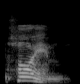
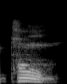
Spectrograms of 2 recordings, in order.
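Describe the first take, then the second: First: It is said with an oi sound, like poy-em. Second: It is said as one syllable, like pome. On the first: "like it has an oi inside it" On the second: "like an apple or pom I want to bite into, because it has an om inside it"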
